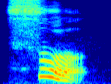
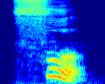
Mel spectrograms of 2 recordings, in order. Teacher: it has the fourth tone of Chinese language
